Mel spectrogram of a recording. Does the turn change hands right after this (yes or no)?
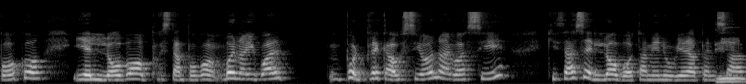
yes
